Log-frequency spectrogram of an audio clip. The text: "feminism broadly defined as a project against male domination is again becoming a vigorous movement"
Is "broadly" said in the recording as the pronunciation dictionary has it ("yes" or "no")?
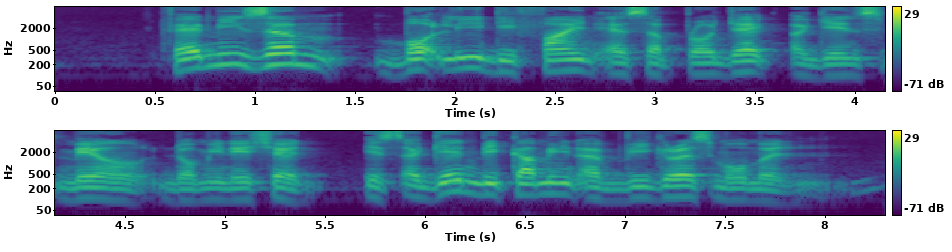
no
